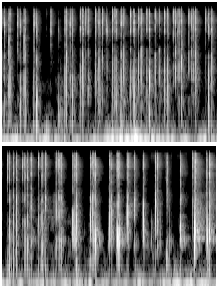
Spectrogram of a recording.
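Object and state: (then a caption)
Plastic gacha capsule. A small, hollow, red-and-white plastic gacha capsule shaped like a Poke Ball is held and tapped quickly with fingertips and short nails. The result is a dense, uneven run of sharp, dry clicks and taps with bright high edges and almost no ring.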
